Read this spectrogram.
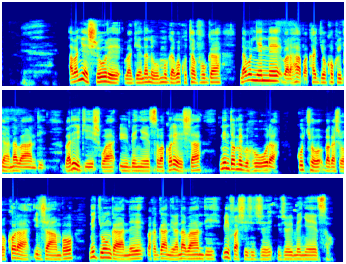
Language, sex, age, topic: Rundi, male, 50+, education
